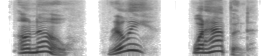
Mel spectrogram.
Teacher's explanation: Oh no equals empathy. Really rising intonation equals concern. What happened equals open question.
